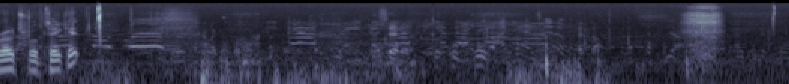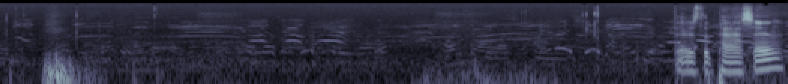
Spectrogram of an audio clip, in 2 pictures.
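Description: Several people talk quietly in the distance outdoors.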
